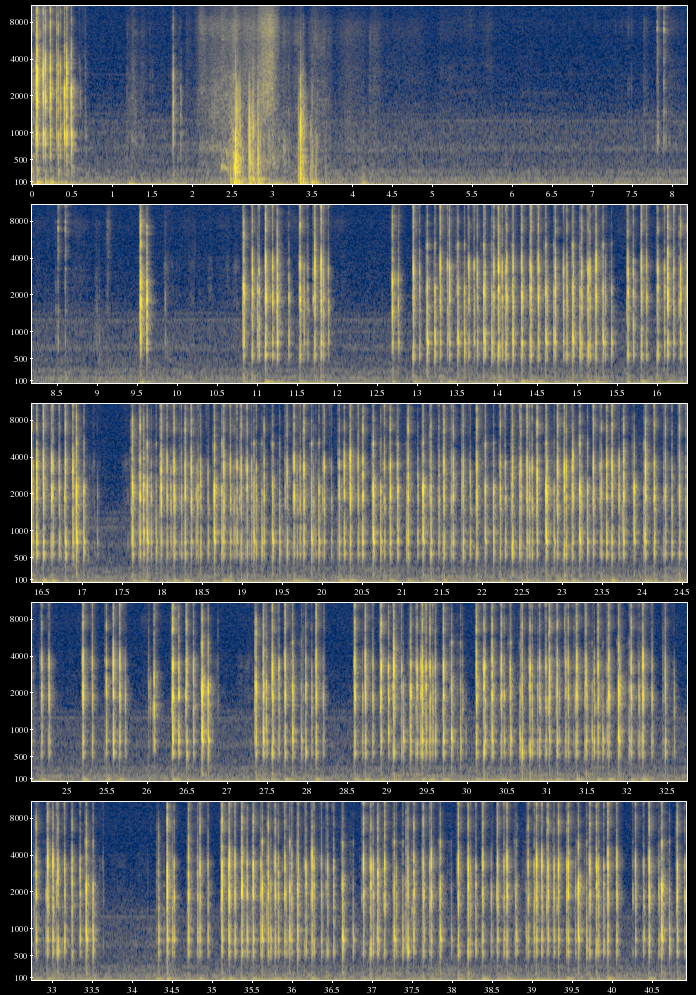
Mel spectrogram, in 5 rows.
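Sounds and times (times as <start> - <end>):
typing on mechanical keyboard: 0.0 - 0.7, 10.8 - 12.0, 12.7 - 33.7, 34.3 - 40.9.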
